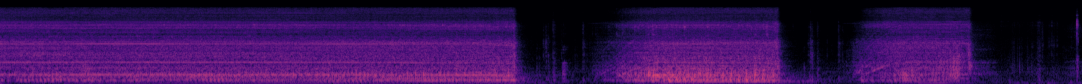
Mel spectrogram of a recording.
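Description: Right-angle drill with a quarter-inch bit running, drilling pilot holes up into the truck bed from underneath. One steady run of about five seconds cuts off, then two short bursts follow, the last spinning up with a rising whine.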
